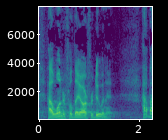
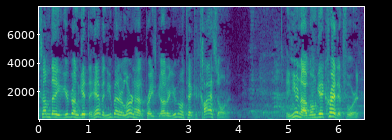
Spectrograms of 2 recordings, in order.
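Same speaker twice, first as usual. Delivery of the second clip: louder, higher preaching, fast at the start; 6 semitones higher, 6 dB louder, faster than usual. Acted. Preacher warning the congregation about heaven, loud laughing preaching. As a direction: drive it home from the pulpit with a laugh.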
